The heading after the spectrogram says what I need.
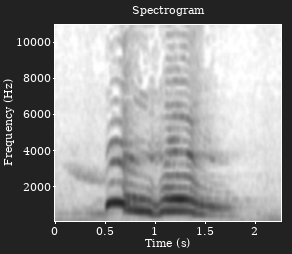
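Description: A great argus gives one loud, rich, two-part call lasting just over a second. The call rises, dips, then swells again before fading. The background is otherwise quiet.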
